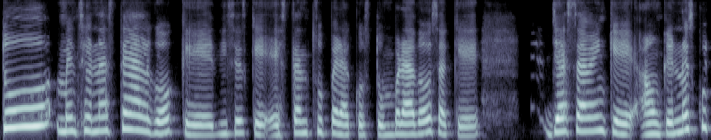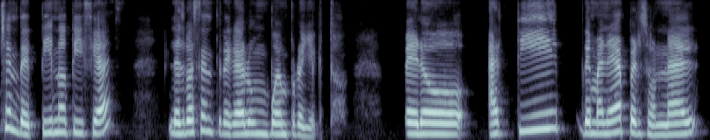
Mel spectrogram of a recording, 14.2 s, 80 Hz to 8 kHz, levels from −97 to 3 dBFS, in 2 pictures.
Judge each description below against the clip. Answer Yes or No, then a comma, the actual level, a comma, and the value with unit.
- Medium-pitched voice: No, high, 235 Hz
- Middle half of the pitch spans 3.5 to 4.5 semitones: Yes, average, 3.8 semitones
